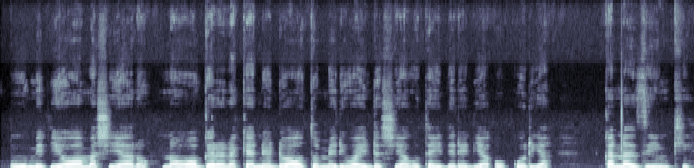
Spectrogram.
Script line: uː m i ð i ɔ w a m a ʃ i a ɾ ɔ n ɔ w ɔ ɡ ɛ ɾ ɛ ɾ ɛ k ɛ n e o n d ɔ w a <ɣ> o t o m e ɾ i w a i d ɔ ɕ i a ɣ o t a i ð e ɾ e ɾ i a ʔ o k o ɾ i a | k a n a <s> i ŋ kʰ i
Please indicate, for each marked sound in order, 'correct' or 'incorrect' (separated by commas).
incorrect, incorrect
